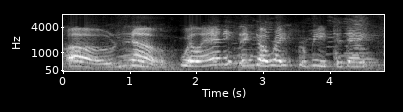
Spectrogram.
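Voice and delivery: high, slow, hammed-up wail; woeful lament. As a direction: drag out the whine of a little bear. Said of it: "he had to say".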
